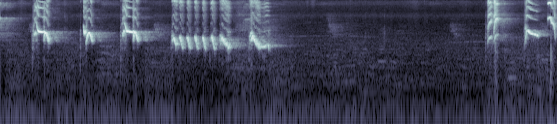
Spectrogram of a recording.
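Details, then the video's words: Greater green leafbird singing: three sharp downslurred whistled notes, then a fast stuttering trill falling away, a silent stretch, and a renewed burst of piercing whistles. "Cucak ijo mana Saja akan ikutan bunyi dan gacor dengar c ijo ini bongkar isian full"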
